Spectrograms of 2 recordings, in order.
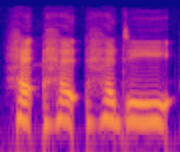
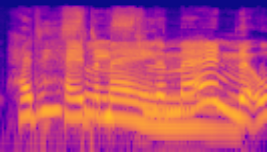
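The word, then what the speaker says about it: Hedi Slimane: Hedy Slimane. Hedy Slimane. Well, yeah. – The most incredible case of nominative determinism I have ever come across. – Absolutely. Hedy Slimane, as he is in my head. – Yeah, S-L-I-M-A-N-E.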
